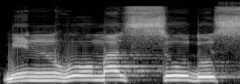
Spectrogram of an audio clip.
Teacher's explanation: sudus ini dipendekkan, tapi jangan ditekan karena sin itu tidak ditekan. Minhumas sudus, jadi dia berdesir.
